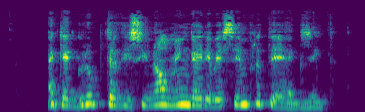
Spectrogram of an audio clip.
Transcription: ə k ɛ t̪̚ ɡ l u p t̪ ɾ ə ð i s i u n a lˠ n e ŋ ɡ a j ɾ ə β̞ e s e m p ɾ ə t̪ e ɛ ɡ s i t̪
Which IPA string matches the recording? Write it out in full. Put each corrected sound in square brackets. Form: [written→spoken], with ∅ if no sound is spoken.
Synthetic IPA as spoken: ə k ɛ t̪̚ ɡ [l→ɾ] u p t̪ ɾ ə ð i s i u n a lˠ [n→m] e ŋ ɡ a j ɾ ə β̞ e s e m p ɾ ə t̪ e ɛ ɡ [s→z] i t̪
